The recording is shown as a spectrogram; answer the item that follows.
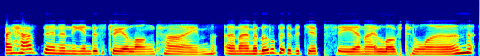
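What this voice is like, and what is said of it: Non-local accent. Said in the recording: “you have a wonderful accent that's not from Cleveland”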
